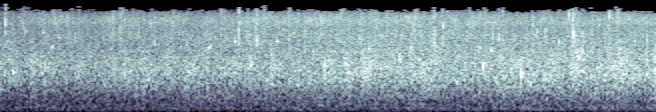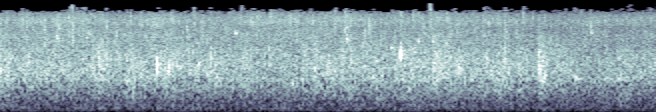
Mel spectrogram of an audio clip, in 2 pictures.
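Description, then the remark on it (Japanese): Steady rain falls continuously on a summer night, a dense hiss of countless drops with occasional sharper patters standing out, even in loudness throughout, with no voices. “夏の夜であった。雨が降っていた。”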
